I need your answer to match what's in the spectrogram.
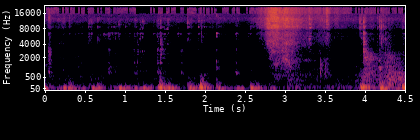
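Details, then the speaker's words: Mercedes W220 air strut top mount: dull, hollow, uneven thuds as the body is rocked, from its worn silent block (bushing); hammer-like banging from under the car while driving, fixed by replacing the bushing. "Ехать нереально. Тарабанит так, что кажется, что-то под машиной молотком тебе стучит."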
